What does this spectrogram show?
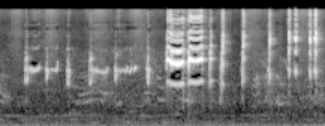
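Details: A Javan long-tailed shrike, kept singing nonstop both inside and released from its cage, gives a restless run of short mid-pitched chirps, two loud harsh strident notes, then quick sharp ticks.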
